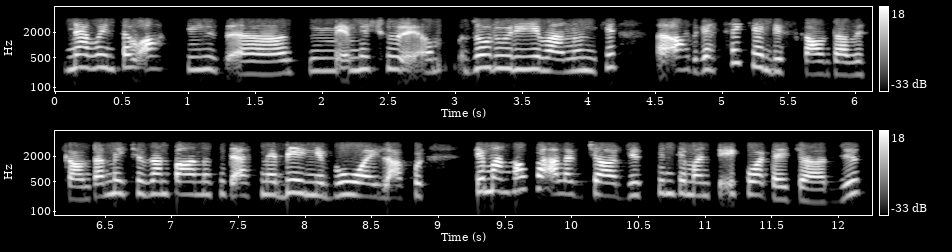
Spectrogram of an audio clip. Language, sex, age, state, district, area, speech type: Kashmiri, female, 60+, Jammu and Kashmir, Srinagar, urban, conversation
